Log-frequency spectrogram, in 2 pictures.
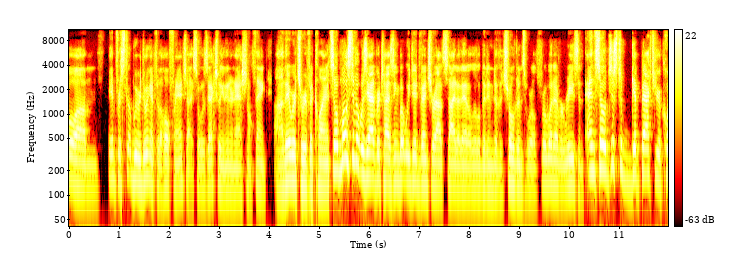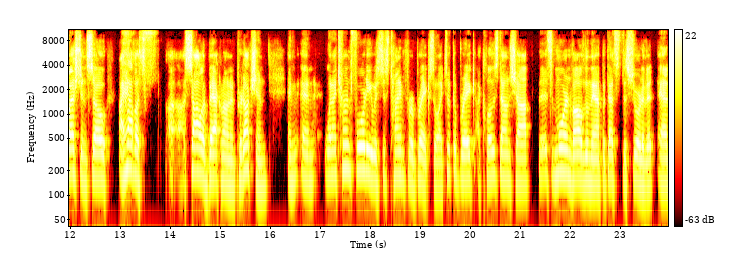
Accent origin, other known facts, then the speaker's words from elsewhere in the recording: Chicago, Illinois, United States; now in Albuquerque, United States; I was born and raised in Chicago. Myself and my team and my company are all located in Albuquerque, New Mexico, and I've been out here roughly about 20 years or so.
